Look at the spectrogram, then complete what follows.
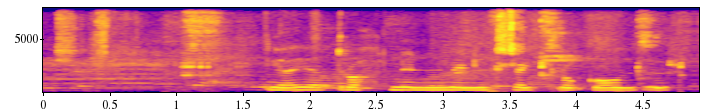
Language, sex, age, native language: Icelandic, male, 11, Icelandic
